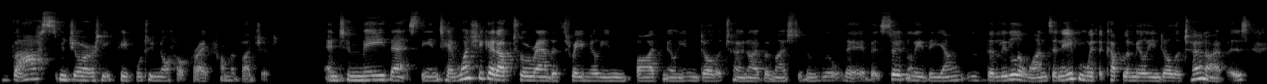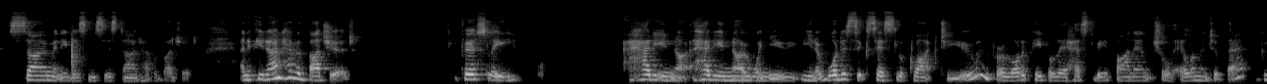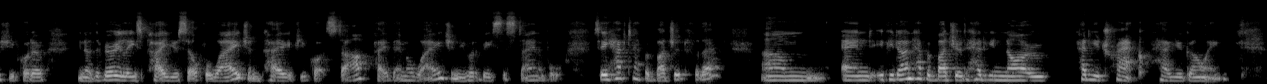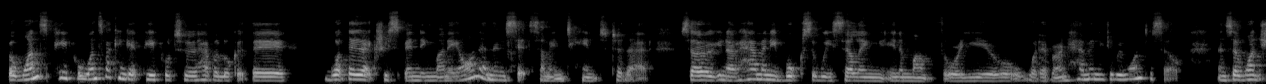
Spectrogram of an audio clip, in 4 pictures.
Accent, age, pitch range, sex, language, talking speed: Australian, 40-59, 180-230 Hz, female, English, 250 wpm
